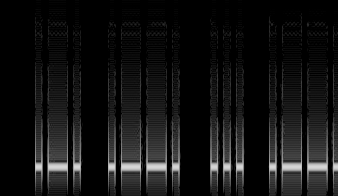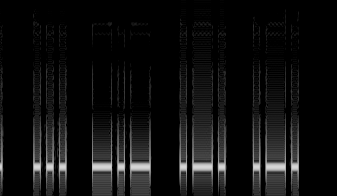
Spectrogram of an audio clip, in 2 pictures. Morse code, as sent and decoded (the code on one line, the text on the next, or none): .-. .--. ... .--. ... -.- .-. .-.
RPSPSKRR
